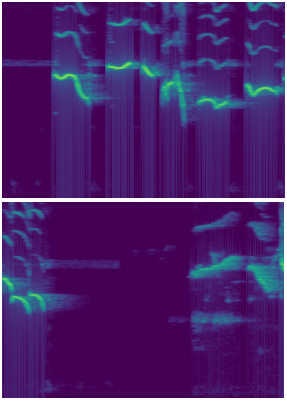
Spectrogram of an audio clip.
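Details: Female Oriental magpie-robin calling to provoke males: a series of about eight loud, clear whistled notes, each sliding down or curling, followed after a pause by softer rising whistles.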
